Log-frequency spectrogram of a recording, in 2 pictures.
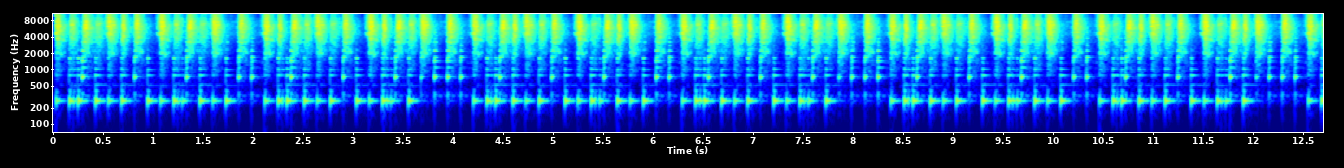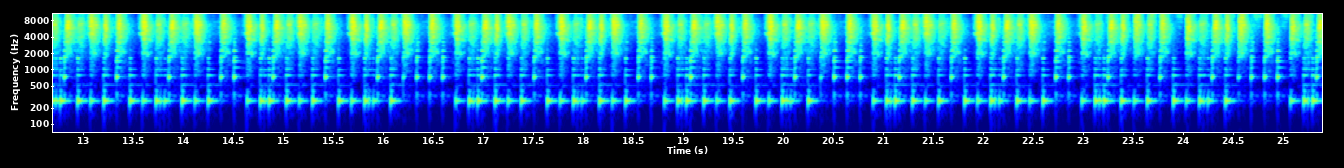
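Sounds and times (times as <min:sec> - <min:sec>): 
fast percussion music: 0:00.0 - 0:25.3.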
